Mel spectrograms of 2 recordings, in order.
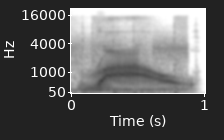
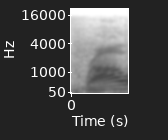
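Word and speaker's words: Raoh: Listen to his pronunciation. Ra. Ra and Toki.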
